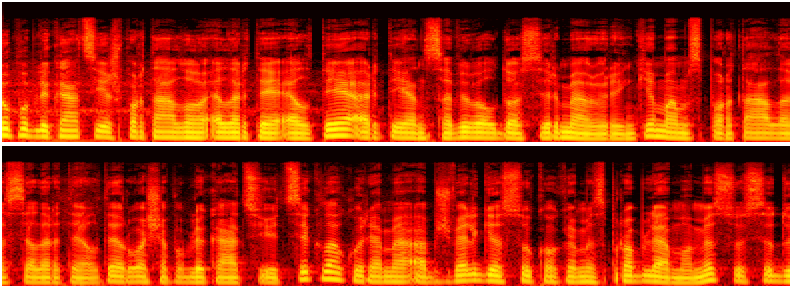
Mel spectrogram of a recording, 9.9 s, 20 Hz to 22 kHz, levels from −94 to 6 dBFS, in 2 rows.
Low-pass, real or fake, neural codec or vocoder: 14.4 kHz; real; none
